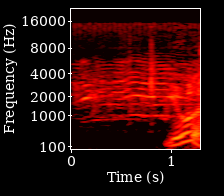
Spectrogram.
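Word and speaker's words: Uhl: Ewell is spelled U-H-L.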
